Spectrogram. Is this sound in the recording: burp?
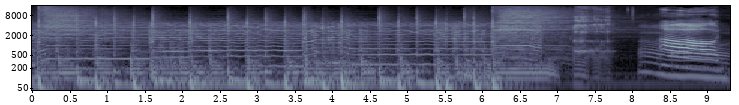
yes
